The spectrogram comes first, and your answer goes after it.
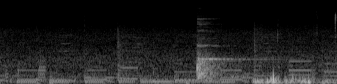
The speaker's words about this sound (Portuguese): bebendo uma água aqui, pessoal, só um minutinho.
